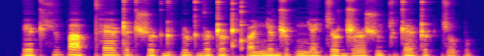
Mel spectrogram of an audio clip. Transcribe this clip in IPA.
e ʈ ç ʉ p a p t̪ʰ ɛ ʈ e ʈ ʃ ʊ ʈ ɖ ʉ p ʉ ʈ ɡ ə˞ ʈ ə˞ ʈ qʼ ʉ ɲ ɛ ɖ͡ʐ ʊ p ɲ ɛ c ə˞ ɖ͡ʐ ə˞ ʃ ʉ c ʉ ʈ ɛ ʈ ʊ ʈ c ʊ p

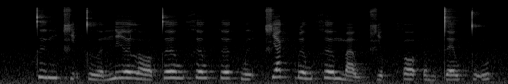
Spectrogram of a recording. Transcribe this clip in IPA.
t̪ ɨ˧ ŋ t͡ɕ ḛ˧˨ t̪ u˧˩ ə̯ n i˧ ə̯ l ɔ̤˨˩ t̪ əː˧ w x ə˧ w k əː˧ k w ɨ̰˧˨ ə̯ t͡ɕ a˦˥ k̚ ɓ ə˧ w x əː˧ m a˧˩ w t͡ɕ ə˨˩ p̚ x ɔ˧ ʔ ə̤˨˩ m t̪ ɛ˨˦ w t̪ ṵ˧˥

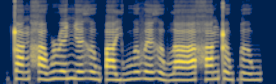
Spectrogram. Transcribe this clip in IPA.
ʈ a˨˩˦ ŋ h a˨˩˦ w ɹ ɛ˧˥ ɲ ɛ˧˥ ɣ ə˨˩ w ʔ a˨˩ j w u˧˥ ə̯ v ɛ˧˥ ɣ ə˨˩˨ w l aː˨˩˦ h a˧˥ ŋ ʈ ə˧ w ɓ ə˧ w

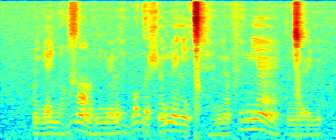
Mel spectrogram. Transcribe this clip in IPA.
p ə̃˩ ɲ ɛ˥˩ ʎ ɛ̤˩˥ zˤ ɛ̃˥˩ l o̤˩ lʲ ŋ ø˩ l e̤˥˩ b o˥ ɡ ə˩˥ ʃ ə̃˩˥ ɲ ø˧ lʲ ɛ̃˩ ǀʰ ɛ̤˩ ɲ ə̃˩ f e̤˥ m j ɛ̃˥˩ | ŋ͡ǀ ø˩ lʲ

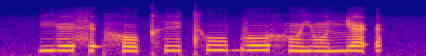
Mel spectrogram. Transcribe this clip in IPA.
j e˦ s ɪ˦ ʔ h o˨ kʰ i˦ tʰ u˦ b o˦ ʊ̯ h ũ˨ j ũ˨ ɲ ɛ˦ ʔ

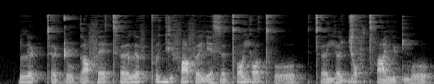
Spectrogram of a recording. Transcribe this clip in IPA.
l œ˧˥ ʈ tʼ œ˩ ʈ o˩˧ ɡ ɑ˩˧ f ɛ˩˧ tʰ œ˧˥ l œ˧ f pʼ ɵ˥ ɡʲ ɵ˧˥ f ɑ˥ f œ˧ lʲ ɑ˩ z œ˧ tʼ ɔ˥ j ɔ˧ tʰ o˩˧ | tʼ œ˩˧ j œ˩˧ ɟ ɔ˧˥ f tʰ ɑ˩ lʲ ɵ˩ ʈ m o˩˧

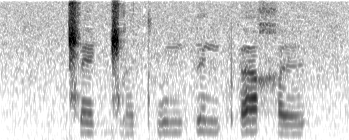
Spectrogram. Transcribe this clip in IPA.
ǁ ɛ˨˦ ɡ͡ǁ ɐ˨˦ tʼ u˨˦ n ʔ ɘ˨˦ n pʼ ɐ˧˥˧ χ ɘ˨˦

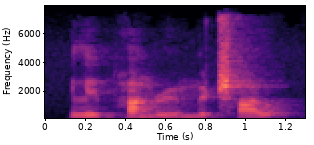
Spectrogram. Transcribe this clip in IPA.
l i˥˧ pʰ ɑ˥˩ ŋ ɻ ɻ̩˨˩ m y˥˩ ʈ͡ʂʰ ɑ˧˥ ʊ̯

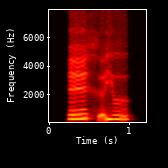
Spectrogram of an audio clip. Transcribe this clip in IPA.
e x ɛ̰ j ɯ

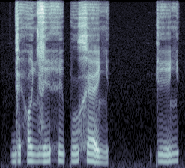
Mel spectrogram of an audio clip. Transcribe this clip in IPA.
ɡ e h ɔ ʎ z i h i p u x ɛ ʎ | k i ʎ

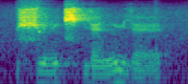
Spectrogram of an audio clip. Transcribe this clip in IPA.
ɕ y˧˥ n t͡ɕʰ j ɛ˧˥ n m j ɛ˨˩˦

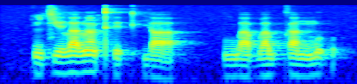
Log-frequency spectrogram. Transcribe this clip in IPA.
k ĩ˨˩ t͡ɕ e˧ l a˥˧ l ã˥˧ kʰ e˨ ʔ kʰ j a˨˩ | l w a˨˩ b a˧ w k a˧ n m o˦ ʔ

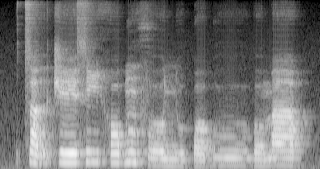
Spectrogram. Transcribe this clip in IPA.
t͡s a˦˨ r t͡ʃ eː˦ s iː˦ h ɔ˦ ɓ ũ˦ f oː˨ ɲ u˨ k͡p ɔ˨ ɓ uː˦ | o˨ m a˦

